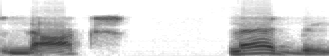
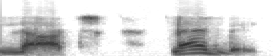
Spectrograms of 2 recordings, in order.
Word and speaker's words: Noxmagbe: And the word was Knox Magbe. You know, if you were to spell it phonetically, N-O-X-M-A-G-B-E, Knox Magbe.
